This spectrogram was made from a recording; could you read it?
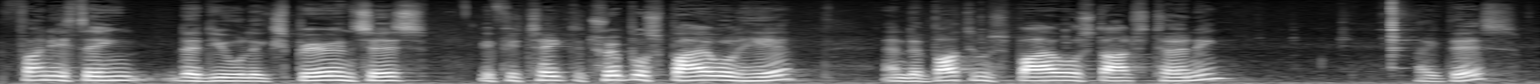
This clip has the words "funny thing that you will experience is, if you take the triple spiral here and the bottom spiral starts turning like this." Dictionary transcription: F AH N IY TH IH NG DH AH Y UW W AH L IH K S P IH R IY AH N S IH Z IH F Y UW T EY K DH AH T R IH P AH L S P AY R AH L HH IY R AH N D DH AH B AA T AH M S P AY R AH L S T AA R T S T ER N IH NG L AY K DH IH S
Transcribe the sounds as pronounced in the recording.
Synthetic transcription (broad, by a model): F AH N IY TH IH NG DH AH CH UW W AH L IH K S P IH R IY AH N S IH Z IH F Y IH T EY K DH AH T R IH P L S P AY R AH L HH IY R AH N DH AH B AA T AH M S P AY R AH L S T AA R T S T ER N IH NG L AY K DH IH S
